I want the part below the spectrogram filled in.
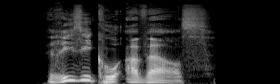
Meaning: risk-averse
- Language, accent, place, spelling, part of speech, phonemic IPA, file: German, Germany, Berlin, risikoavers, adjective, /ˈʁiːzikoʔaˌvɛʁs/, De-risikoavers.ogg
